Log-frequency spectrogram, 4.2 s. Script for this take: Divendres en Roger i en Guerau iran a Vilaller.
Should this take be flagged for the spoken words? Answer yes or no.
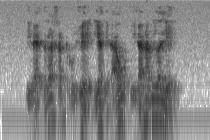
yes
